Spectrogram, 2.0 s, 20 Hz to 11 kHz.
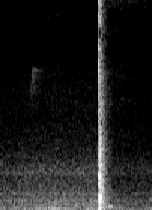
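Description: Goodnature A24 CO2-powered rat trap firing once, about a second in, as its trigger is poked with a stick: a single sharp pneumatic snap with a short tail. The trap trips, showing it is charged and working.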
